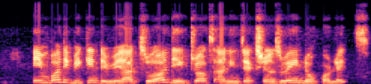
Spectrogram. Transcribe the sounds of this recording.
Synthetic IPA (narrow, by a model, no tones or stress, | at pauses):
ĩmbɔdibiɡĩndeɹeatuɔldidɹɔɡsãnĩnd͡ʒɛkʃɔ̃nsweĩndɔ̃kɔlɛk̚t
